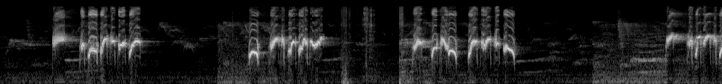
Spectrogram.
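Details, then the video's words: Red-whiskered bulbul singing in the morning for training: repeated bursts of loud, lilting whistled notes, about one second long, separated by short pauses. "Luyện chào mào hót sáng 2020, Giọng kép xoắn dài Quá hay"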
